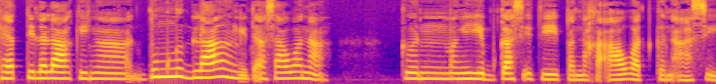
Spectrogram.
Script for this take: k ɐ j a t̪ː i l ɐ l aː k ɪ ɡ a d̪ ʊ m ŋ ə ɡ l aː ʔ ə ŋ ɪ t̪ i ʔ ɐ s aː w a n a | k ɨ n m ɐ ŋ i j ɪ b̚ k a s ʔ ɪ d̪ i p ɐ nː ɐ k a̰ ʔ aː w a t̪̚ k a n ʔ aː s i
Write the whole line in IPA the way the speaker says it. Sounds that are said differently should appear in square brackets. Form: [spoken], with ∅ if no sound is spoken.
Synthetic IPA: k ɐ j a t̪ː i l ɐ l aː k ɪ [ŋ] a d̪ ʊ m ŋ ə ɡ l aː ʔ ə ŋ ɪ t̪ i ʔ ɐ s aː w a n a | k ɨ n m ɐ ŋ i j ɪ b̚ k a s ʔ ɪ [t̪] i p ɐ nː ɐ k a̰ ʔ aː w a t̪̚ k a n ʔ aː s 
